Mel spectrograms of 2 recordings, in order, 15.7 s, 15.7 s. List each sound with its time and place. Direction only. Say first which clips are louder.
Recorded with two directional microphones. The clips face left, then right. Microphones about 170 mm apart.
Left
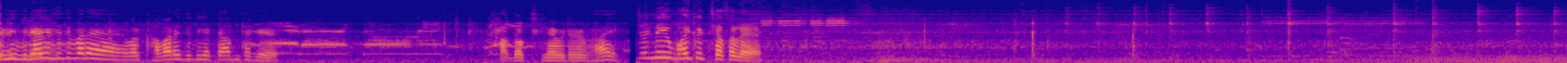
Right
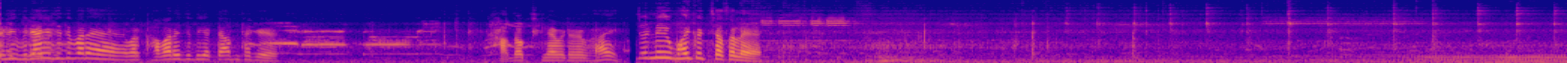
0.0 s speech: left 5 dB; 25° left (ahead or behind)
5.1 s speech: left 2 dB; 20° left (ahead or behind)
6.3 s speech: right 2 dB; centre (ahead or behind)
